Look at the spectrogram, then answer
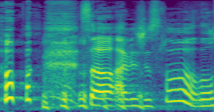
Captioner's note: laughter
